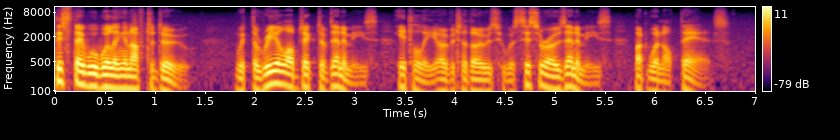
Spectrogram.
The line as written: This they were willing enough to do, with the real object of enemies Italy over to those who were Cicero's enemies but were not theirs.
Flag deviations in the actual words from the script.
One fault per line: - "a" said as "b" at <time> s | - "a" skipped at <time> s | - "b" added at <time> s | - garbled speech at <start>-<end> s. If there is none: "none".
none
